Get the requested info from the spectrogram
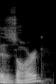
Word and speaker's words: Izzard: I think it's Izzard. – Izzard? – Yeah. It's a hard R.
